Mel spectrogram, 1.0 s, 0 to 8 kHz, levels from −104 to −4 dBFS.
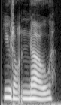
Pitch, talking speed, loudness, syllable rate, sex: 190 Hz, 175 wpm, -15 LUFS, 3.9 syllables/s, female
